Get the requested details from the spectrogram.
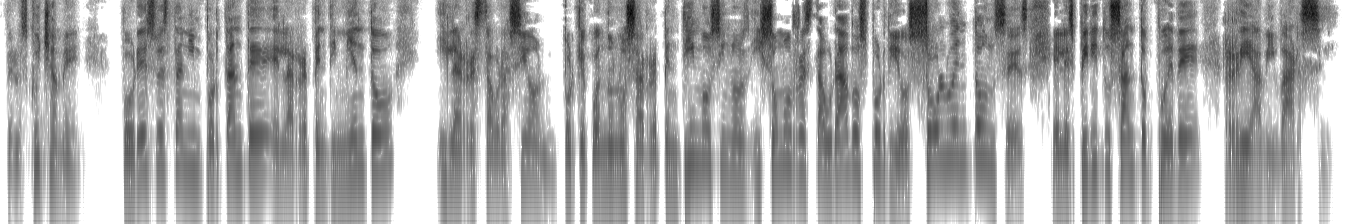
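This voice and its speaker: A man's voice: high voice, measured pace, no room sound. A man preaching a sermon as pastor, earnest and conversational, speaking straight to his listeners.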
